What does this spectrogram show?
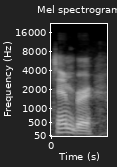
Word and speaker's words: timbre: It's not timbre, it's timbre. Like wait, you actually have timbre, no background whatever. In music. No, you're actually lying timbre, to me. It's timbre, okay? It's pronounced timbre.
